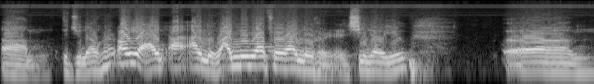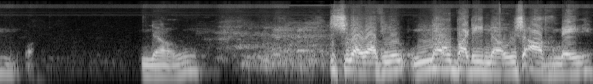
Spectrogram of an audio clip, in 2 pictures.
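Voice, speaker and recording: A man with an American accent at a medium pitch, speaking at a fairly slow pace with lively intonation and long, frequent pauses. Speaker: ceremony speaker, actor. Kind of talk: speech to audience. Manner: halting.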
